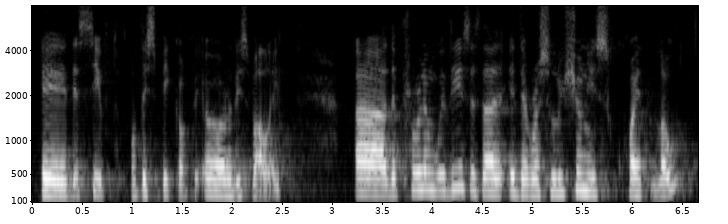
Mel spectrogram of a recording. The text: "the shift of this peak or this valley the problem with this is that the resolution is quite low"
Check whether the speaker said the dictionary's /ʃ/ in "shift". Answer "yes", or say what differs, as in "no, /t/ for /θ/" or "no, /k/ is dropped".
no, /s/ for /ʃ/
